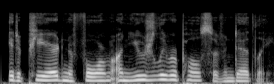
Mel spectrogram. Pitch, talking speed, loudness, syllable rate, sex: 180 Hz, 195 wpm, -14 LUFS, 7.0 syllables/s, female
